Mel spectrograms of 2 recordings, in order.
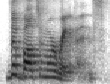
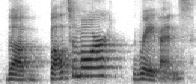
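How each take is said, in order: First: It is said smoothly, like normal speech. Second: It is said carefully, word by word. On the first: "a little more naturally" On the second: "let's put it all together"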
